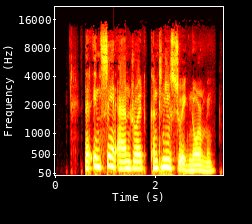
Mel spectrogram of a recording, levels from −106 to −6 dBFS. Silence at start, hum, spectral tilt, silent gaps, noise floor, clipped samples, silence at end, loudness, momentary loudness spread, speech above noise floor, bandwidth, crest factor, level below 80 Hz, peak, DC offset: 0.6 s; none; -5.5 dB/octave; none; -44 dBFS; under 0.1%; 0.2 s; -12 LUFS; 6 LU; 33 dB; 14 kHz; 12 dB; -46 dBFS; 0 dBFS; under 0.1%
